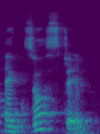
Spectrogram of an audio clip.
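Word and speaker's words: exhausted: শব্দটা কেউ বল দেখি এক্সজাস্টেড এক্সজাস্টেড এজ উইল বি সাইলেন্ট দো সি ওয়াজ এক্সস্টেড C continued her work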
